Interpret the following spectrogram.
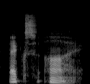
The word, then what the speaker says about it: xi: And XI, pronounced like shi, which connects the whole body.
